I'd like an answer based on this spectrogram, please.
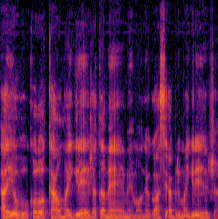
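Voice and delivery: high, fast, mocking jeer.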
